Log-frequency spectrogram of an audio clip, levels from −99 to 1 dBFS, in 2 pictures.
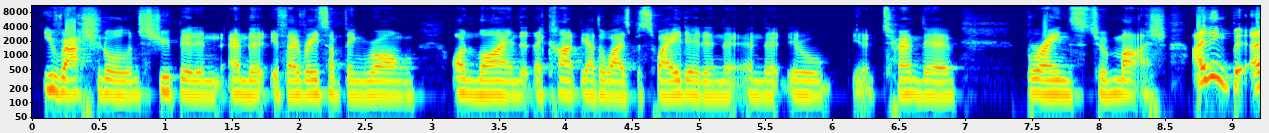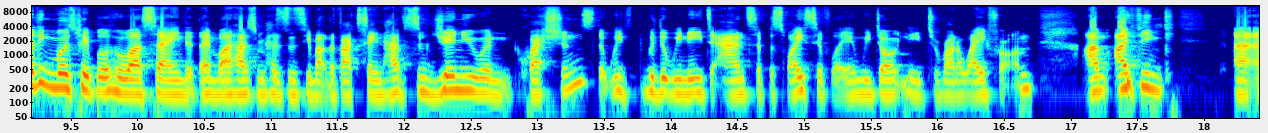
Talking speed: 240 wpm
